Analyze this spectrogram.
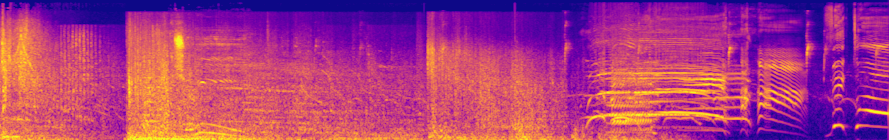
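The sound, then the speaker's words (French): A rocket launcher explodes in a video game with a loud boom about two seconds in, followed by a long rumbling roar. Chirping, sweeping tones come in toward the end. “Les gars, le MOF est en train de partir là! Dégommez-le! Il faut surtout pas qu'il s'en aille! Lance-roquette!”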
